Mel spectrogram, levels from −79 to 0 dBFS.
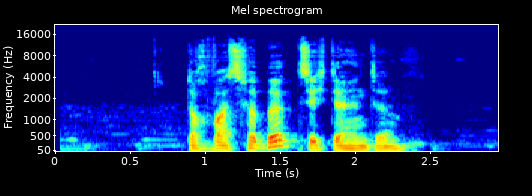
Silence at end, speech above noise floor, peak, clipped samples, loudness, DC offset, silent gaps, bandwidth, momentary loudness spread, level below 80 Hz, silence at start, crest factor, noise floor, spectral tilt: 0.5 s; 30 dB; -4 dBFS; under 0.1%; -21 LUFS; under 0.1%; none; 15 kHz; 14 LU; -52 dBFS; 0.1 s; 20 dB; -51 dBFS; -4.5 dB/octave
